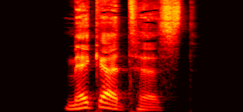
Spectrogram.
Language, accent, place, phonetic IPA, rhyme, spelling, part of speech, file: German, Germany, Berlin, [ˈmɛkɐtəst], -ɛkɐtəst, meckertest, verb, De-meckertest.ogg
- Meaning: inflection of meckern: 1. second-person singular preterite 2. second-person singular subjunctive II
